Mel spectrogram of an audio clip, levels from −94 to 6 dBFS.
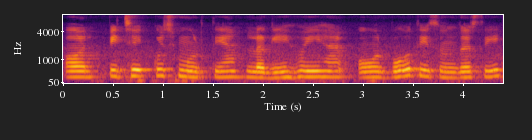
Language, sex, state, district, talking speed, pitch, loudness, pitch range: Hindi, male, Punjab, Fazilka, 175 wpm, 215 Hz, -16 LUFS, 205-235 Hz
